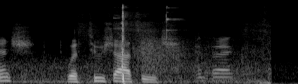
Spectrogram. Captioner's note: rifle fires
